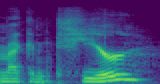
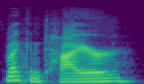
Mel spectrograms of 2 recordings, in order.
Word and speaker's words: McIntyre: I don't know why he's pronouncing it Adam McIntyre. It's McIntyre.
